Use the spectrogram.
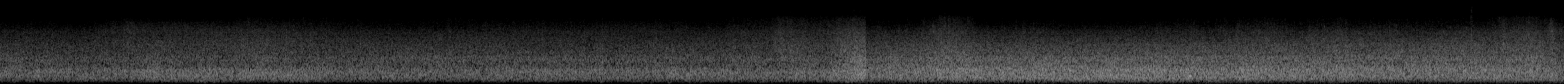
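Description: Sea waves at a coastal village in southern Mexico, a continuous broadband roar of surf washing in, swelling louder past the midpoint, with no voices.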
